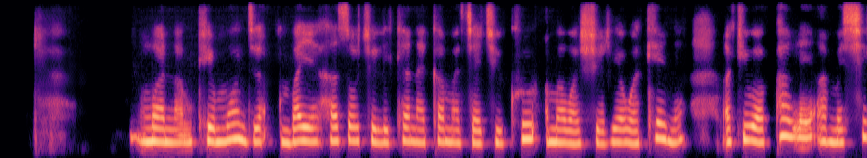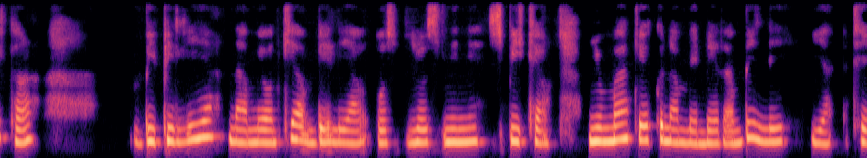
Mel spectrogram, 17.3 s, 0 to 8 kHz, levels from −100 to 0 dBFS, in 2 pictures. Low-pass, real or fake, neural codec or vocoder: 7.2 kHz; fake; codec, 24 kHz, 1.2 kbps, DualCodec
